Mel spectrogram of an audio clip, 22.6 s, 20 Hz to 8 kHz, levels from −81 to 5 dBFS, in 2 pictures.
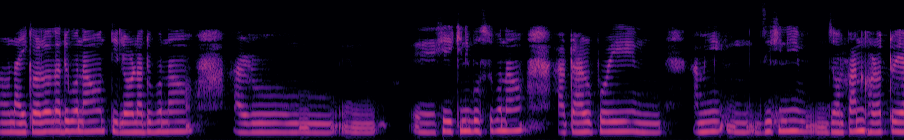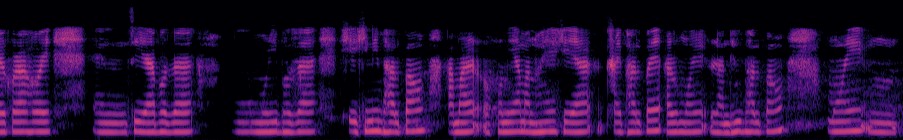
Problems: background sounds at intervals, background conversations at intervals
